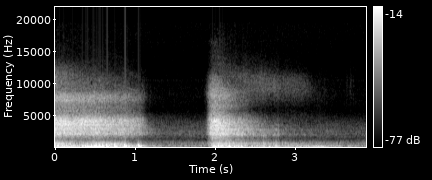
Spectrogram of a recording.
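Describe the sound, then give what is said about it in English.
A deep breath taken during a guided reflection: a soft, breathy rush with a few quick pulses, a short pause, then a longer, steady airy hiss that slowly fades. It is quiet and heard alone. “All right, big breath.”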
